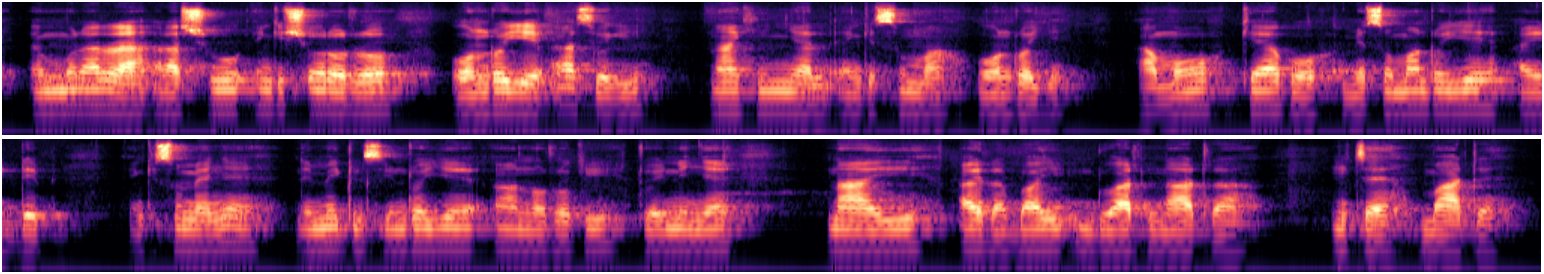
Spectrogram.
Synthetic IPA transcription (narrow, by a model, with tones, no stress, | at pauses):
e˨mu˦ɾa˦ɾa˨a̰˨ɾa˨ʃu˦e˦ŋki˦ʃo˦ɾo˨ɾo˦o˨ndo˦je˨ʔa˦sio˨ki˦ | na˦ki˦ɲa˨lḛ˨ŋki˦su˦ma˨o˨nɾo˦je˨ | a˨mo˦ke˦ko˨mi˨su˦ma˦nto˦je˦a˦ide˨b | e˨ŋki˨su˦me˨ɲe˦ne˨me˦ɡi˨lsi˨nto˦je˦a˦no˨ɾo˨ki˦to˨i˦ni˨ɲe˦ | na˨ji˦a˦i˨ɾa˨ba˦indu˨a˦ɾna˦ta˨ | ɲ̩˦t͡ʃe˨mate˨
